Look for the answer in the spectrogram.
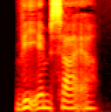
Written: VM-sejr

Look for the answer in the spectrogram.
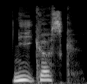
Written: nigersk

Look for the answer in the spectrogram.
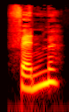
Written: fandeme

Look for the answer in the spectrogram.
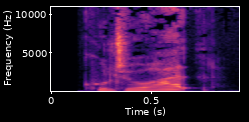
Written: kulturel

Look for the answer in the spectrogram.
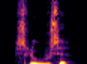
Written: sluse

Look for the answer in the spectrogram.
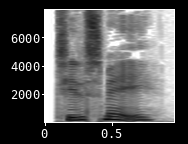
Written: TILSMAGT

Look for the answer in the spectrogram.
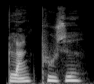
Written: blankpudset

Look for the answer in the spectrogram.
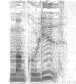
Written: mongoloid

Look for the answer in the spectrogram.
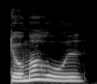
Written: dummerhoved

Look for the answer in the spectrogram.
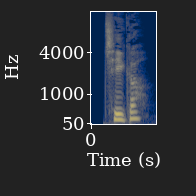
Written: tigger

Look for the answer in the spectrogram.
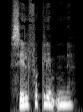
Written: SELVFORGLEMMELSE

